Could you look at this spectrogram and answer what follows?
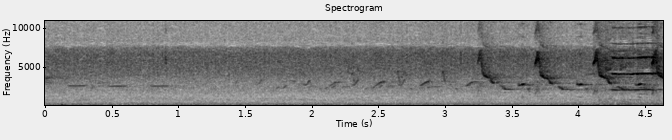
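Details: Adult female eagle calling as she comes to the nest, April 2018 evening, live nest camera; soft scattered chips, then a late burst of shrill, quickly repeated falling notes, with constant low rumble.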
